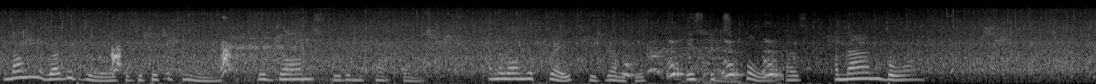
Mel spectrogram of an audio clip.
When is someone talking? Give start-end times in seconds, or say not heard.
0.0-4.2, 4.8-9.2.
